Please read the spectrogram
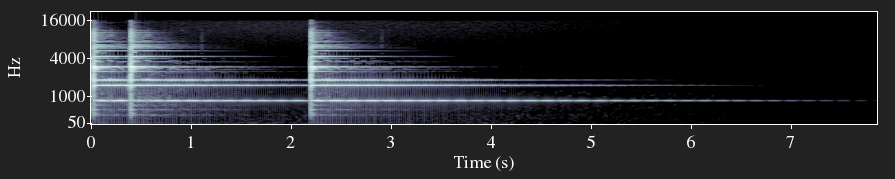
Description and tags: Three Bells,Ship Time
As early as the 15th Century a bell was used to sound the time on board a ship. The bell was rung every half hour of the 4 hour watch.Even numbers were in pairs, odd numbers in pairs and singles.
3-bells, maritime, ships-bell, seafaring, naval, ship, ding, nautical, sailing, bell, time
